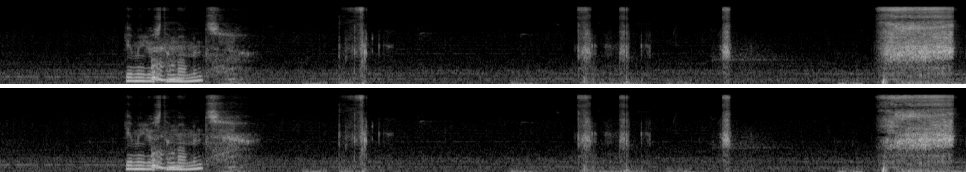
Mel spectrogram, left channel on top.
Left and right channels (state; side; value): normal; both; correlation 0.81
